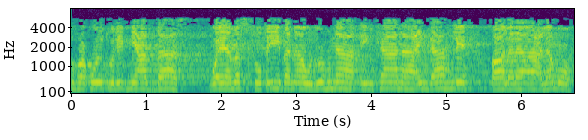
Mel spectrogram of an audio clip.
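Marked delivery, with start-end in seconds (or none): none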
